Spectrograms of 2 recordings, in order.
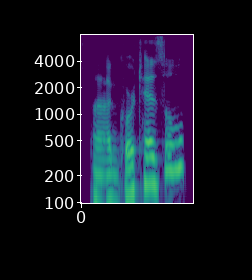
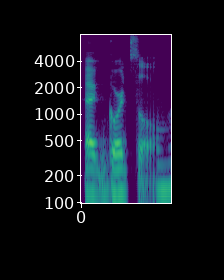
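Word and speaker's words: Goertzel: Um, and then uh in 2008 in an email to Ben Gortezel, I think that's how you say it. I don't know. I think it's Gortzol, I think. Gortzel. Okay, that makes more sense.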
